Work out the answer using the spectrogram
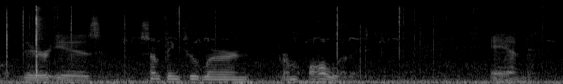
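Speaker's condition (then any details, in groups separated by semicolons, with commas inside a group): No condition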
